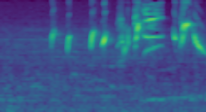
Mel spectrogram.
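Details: Goldfinch from Morocco giving a short phrase: a few separate clear chirps that speed up into a sweet, tumbling twitter with a descending slurred note at the close.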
